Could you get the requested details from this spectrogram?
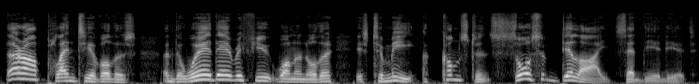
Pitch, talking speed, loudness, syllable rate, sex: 150 Hz, 195 wpm, -19 LUFS, 5.8 syllables/s, male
